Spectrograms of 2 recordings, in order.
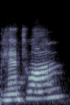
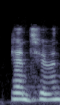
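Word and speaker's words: pantoum: She says, I had never heard of I'm going to say it wrong, Pantuan? Oh, Pantoon? Pantoon, thank you.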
